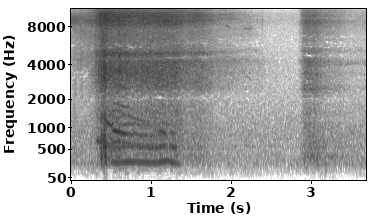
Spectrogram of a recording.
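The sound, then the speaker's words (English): Deep, audible breaths during a breathing exercise: one long, wheezy breath with a faint tonal edge, then quiet, then a second, shorter breath. “what this exercise does when you breathe in and out deeply”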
